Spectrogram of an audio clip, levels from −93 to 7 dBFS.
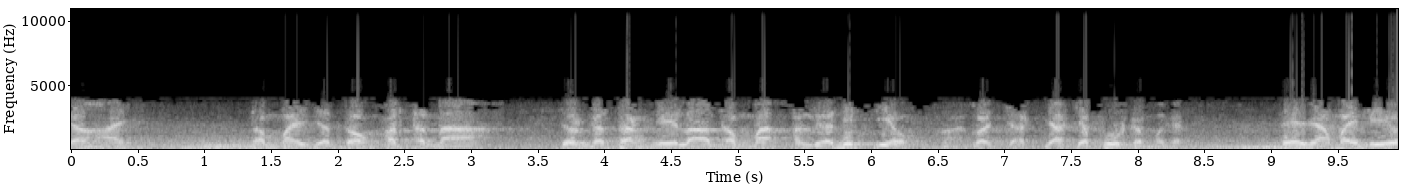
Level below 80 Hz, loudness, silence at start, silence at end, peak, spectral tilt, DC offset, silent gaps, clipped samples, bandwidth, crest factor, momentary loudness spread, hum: -44 dBFS; -11 LUFS; 0 s; 0 s; 0 dBFS; -9 dB/octave; under 0.1%; none; under 0.1%; 4.2 kHz; 12 dB; 11 LU; none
